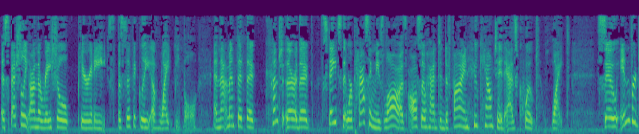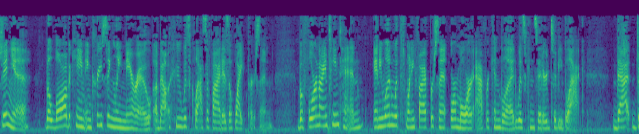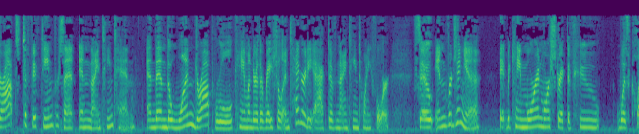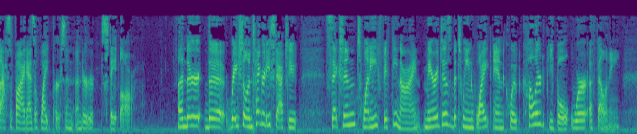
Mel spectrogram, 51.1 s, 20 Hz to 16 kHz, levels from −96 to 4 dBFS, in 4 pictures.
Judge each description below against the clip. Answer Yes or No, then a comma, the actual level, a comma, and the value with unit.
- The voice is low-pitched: No, high, 215 Hz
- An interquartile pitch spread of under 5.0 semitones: Yes, average, 3.6 semitones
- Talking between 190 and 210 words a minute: No, average, 140 wpm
